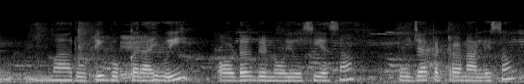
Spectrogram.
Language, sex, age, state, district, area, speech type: Sindhi, female, 30-45, Delhi, South Delhi, urban, spontaneous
